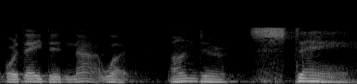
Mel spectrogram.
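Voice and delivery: Understand stretched very slow and long as a call-and-response; drawn-out emphasis. Shown as a demonstration. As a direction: pull out the word Understand slowly for the congregation. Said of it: "But you look closely, it says".

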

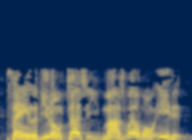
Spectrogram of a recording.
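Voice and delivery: ordinary talk, nothing marked

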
